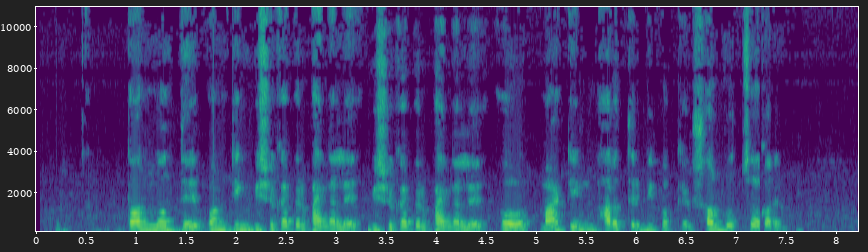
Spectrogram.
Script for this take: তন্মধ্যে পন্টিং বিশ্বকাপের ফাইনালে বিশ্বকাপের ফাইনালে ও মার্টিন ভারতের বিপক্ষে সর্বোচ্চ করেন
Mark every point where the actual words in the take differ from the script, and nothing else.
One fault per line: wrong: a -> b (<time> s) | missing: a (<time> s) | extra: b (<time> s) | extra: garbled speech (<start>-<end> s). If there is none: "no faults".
no faults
